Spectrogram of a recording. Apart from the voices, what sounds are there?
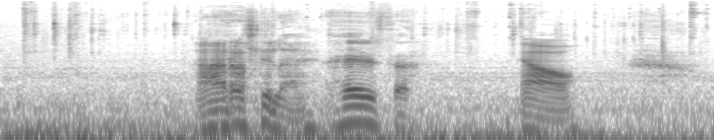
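keys jingling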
